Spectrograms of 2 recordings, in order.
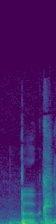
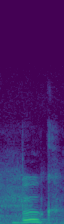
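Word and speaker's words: Bouc: Book. – Yeah, Book. Let's go with Book.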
